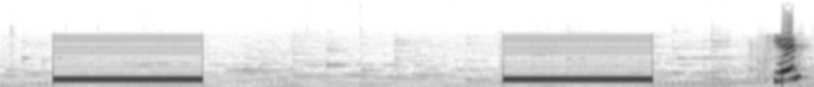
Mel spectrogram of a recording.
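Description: An outgoing phone call's ringback tone: two steady, long electronic beeps separated by a few seconds of quiet, followed by a brief, sharp burst as the line connects.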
